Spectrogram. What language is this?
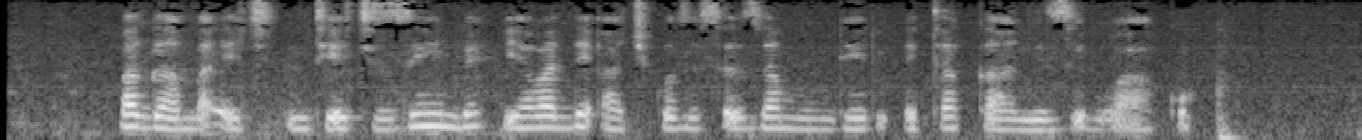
Ganda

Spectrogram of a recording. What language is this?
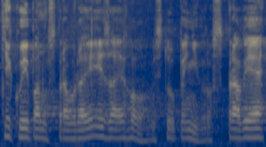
Czech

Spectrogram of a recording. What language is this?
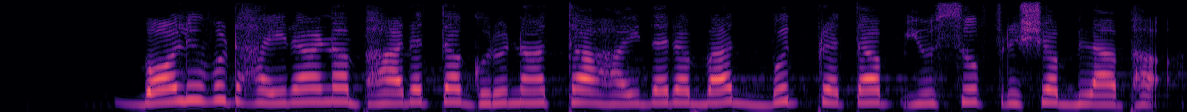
Kannada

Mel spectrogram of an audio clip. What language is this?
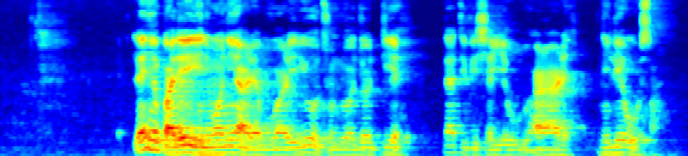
Yoruba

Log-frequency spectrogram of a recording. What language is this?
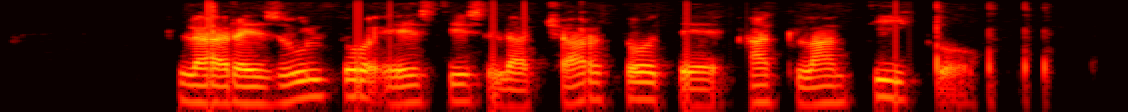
Esperanto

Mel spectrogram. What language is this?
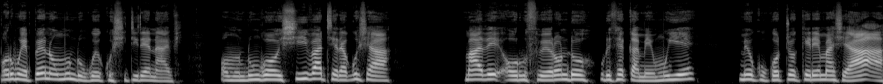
Herero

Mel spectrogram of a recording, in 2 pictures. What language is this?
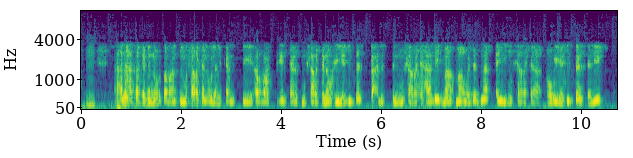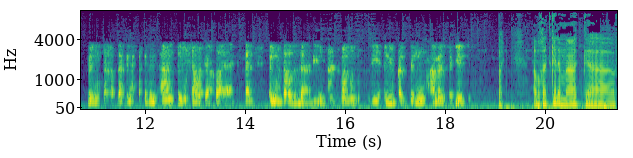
Arabic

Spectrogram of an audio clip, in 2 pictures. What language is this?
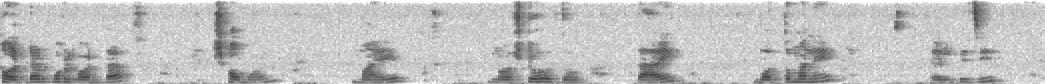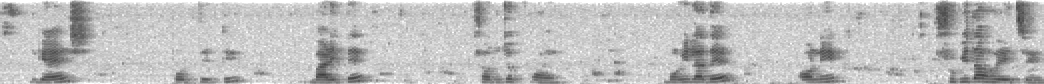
Bangla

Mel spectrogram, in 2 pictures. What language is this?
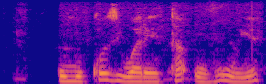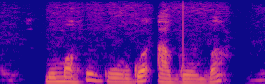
Kinyarwanda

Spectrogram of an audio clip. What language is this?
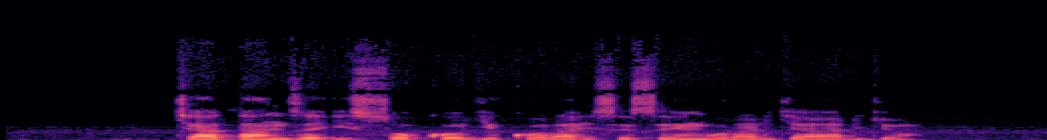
Kinyarwanda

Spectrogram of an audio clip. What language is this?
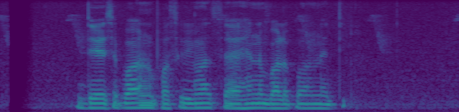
Sinhala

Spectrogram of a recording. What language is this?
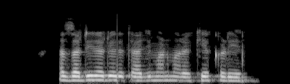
Pashto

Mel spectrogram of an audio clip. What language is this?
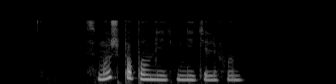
Russian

